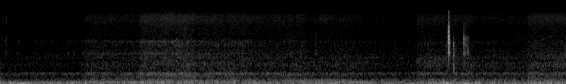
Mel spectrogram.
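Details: After a long winter, honey bees wake in a constant low humming drone, interrupted near the end by a sharp click.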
